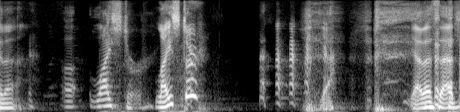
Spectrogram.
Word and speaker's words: Leicester: that the driver of the week the lake Hester Square how would you say that uh leister leister yeah yeah that's that's now that I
